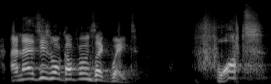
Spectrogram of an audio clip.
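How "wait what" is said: mock bewilderment; puzzled double take, played for laughs; baffled reaction. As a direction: act out a confused audience. Baffled audience acted out.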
